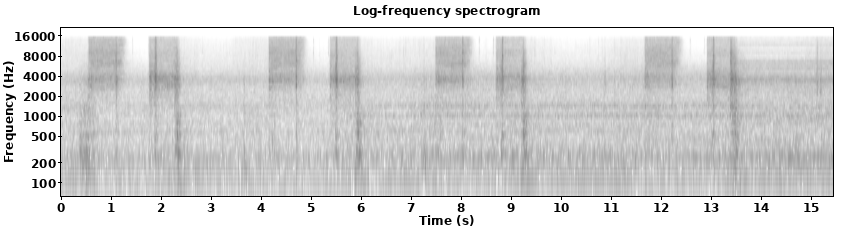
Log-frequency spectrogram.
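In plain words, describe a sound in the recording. A packaging machine hums steadily.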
